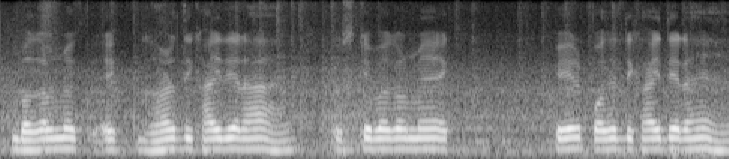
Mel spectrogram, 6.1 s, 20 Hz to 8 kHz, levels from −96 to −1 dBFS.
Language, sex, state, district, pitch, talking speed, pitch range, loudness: Hindi, male, Bihar, Sitamarhi, 145 Hz, 180 wpm, 140-150 Hz, -14 LUFS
